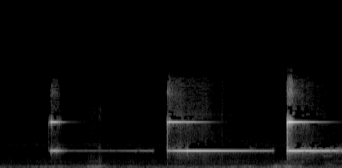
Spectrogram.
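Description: A single-pitched chime struck three times, about a second and a half apart, each strike ringing out. It is the theatre call-to-seats chime, answered with "we've got a couple of minutes" before the show.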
